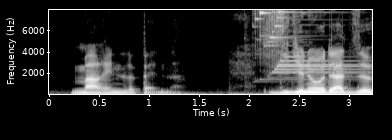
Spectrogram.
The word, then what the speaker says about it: Marine Le Pen: far-right party in France so how do we pronounce her name correctly we will say Marin Lupen Marin Lupen Marine Le Pen Marine Le Ben did you know that the father of Marine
